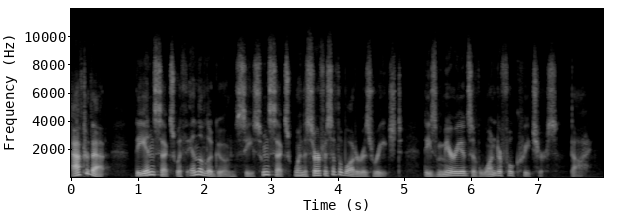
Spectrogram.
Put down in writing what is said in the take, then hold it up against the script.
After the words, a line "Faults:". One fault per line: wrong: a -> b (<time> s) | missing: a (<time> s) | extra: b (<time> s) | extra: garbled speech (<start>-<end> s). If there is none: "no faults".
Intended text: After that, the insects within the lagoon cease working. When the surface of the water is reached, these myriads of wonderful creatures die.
After that, the insects within the lagoon cease insects. When the surface of the water is reached, these myriads of wonderful creatures die.
Faults:
wrong: working -> insects (2.8 s)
